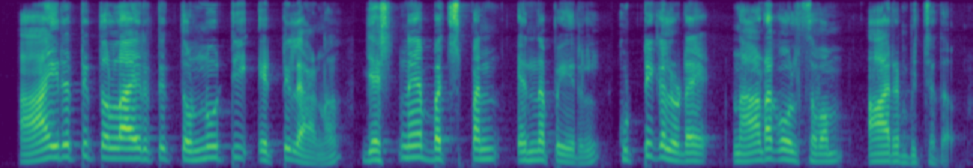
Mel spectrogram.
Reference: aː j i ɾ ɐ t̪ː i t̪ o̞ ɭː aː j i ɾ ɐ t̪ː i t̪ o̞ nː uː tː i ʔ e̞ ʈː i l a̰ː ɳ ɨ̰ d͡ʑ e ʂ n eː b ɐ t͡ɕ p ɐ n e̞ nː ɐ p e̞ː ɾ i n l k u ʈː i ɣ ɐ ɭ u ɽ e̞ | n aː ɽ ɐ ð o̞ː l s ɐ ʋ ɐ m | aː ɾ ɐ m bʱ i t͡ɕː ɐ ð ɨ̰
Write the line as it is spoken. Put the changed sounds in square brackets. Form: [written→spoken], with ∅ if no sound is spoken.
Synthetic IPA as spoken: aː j i ɾ ɐ t̪ː i t̪ o̞ ɭː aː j i ɾ ɐ t̪ː i t̪ o̞ nː uː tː i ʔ e̞ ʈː i l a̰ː ɳ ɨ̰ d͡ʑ e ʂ n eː b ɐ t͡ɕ p ɐ n e̞ nː ɐ p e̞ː ɾ i [n→∅] l k u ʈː i ɣ ɐ ɭ u ɽ e̞ | n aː ɽ ɐ [ð→ɣ] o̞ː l s ɐ ʋ ɐ m | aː ɾ ɐ m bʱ i t͡ɕː ɐ ð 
